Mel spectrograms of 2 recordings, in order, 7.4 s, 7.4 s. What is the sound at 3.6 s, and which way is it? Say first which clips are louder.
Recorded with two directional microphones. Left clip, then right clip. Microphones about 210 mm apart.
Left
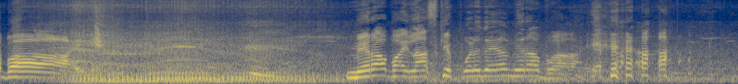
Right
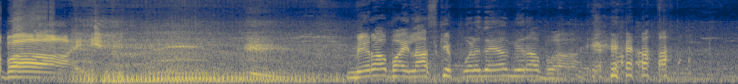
Speech: left 2 dB; 50° left (ahead or behind).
